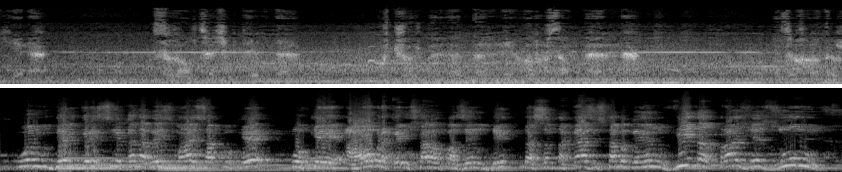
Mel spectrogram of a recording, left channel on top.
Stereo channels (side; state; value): both; different; correlation 0.00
